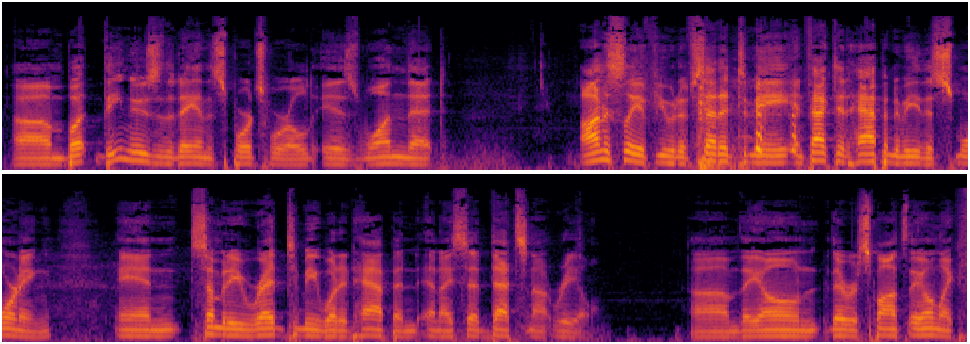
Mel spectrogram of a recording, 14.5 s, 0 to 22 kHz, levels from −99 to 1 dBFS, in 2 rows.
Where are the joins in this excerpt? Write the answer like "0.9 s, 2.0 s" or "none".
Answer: 12.3 s, 13.4 s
